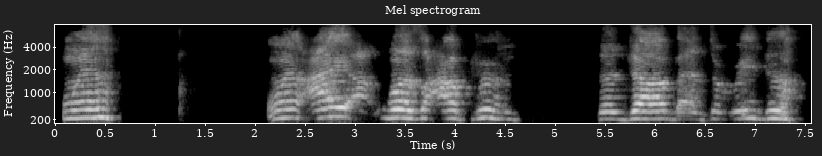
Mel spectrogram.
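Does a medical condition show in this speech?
Yes: cerebral palsy; born very premature, staff help with Hoyer lift transfers in and out of bed; age 51.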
